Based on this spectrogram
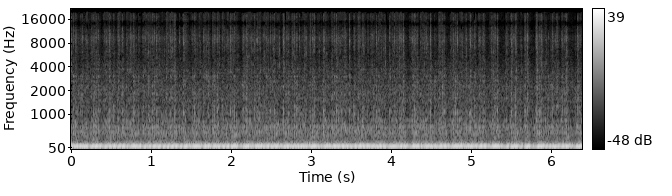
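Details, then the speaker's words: Moonshiner hot rod V8 restarted after 10 months and full overhaul following a crash, after fixing two crossed plug wires. Deep, steady burble with even firing, no misses or knocks: normal idle. Temperature gauge not working; possible radiator leak. "Well, girl, still sounds good, don't it? That's all it needed right there."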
